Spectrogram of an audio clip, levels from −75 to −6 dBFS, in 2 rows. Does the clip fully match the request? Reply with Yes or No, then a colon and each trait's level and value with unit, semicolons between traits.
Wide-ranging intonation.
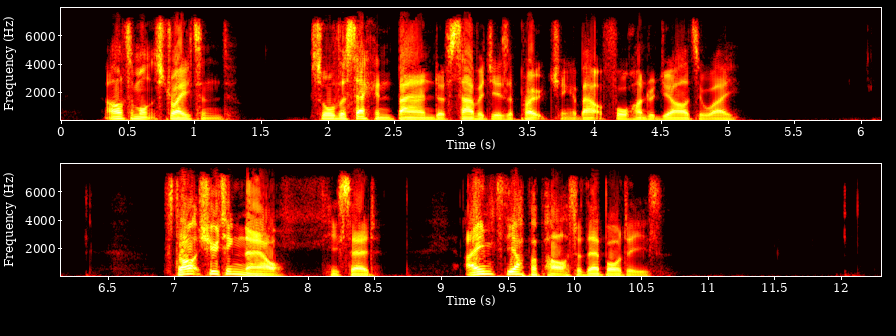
No: average, 4.5 semitones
